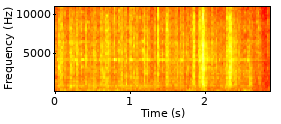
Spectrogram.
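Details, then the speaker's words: 2005 Toyota Highlander FWD rear wheel bearing turned by hand after removal: stiff, gritty scraping roughness in uneven bursts; bearing worn and barely turns, compromised by rust from water sitting in the hub cavity; ABS sensor broke off during removal. "that's what made the bearing I can barely turn it now there it is you could hear it"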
